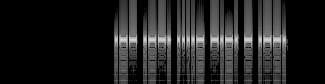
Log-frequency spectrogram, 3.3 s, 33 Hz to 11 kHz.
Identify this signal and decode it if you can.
Morse code, heard as a keyed tone, about 50 wpm, 700 Hz. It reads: WP4CTP
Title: USA Call Signs - 6 Characters - 50wpm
